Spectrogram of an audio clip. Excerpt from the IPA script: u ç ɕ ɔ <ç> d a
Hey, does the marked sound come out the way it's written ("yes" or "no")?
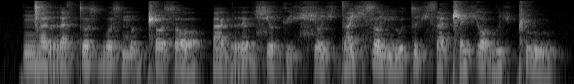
yes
